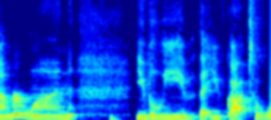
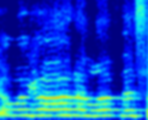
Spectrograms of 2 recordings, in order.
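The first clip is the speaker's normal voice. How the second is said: high, gushing "Oh my God, I love this"; emotional delight; 12 semitones higher than usual. Retold or imitated. Coach retelling her reaction to a client video, high and gushing. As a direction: squeal it out, moved to tears. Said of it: "And I started crying".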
